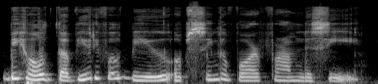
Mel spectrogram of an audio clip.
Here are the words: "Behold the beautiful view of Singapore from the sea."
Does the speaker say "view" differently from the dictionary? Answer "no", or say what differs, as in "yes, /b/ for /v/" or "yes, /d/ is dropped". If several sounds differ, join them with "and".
yes, /b/ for /v/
